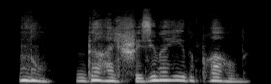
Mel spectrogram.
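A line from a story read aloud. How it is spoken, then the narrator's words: Excited whisper. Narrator (Russian): взволнованным шепотом проговорила Лиза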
